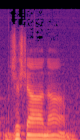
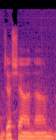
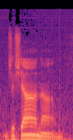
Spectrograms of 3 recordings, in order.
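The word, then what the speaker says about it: jhaṣāṇām: Everybody's saying with the wrong accent and the wrong syllable, but it's, you got to say long A, or first short A, and then long, and then too long. So it's Jashanam. Not Jashanam, but Jashanam.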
